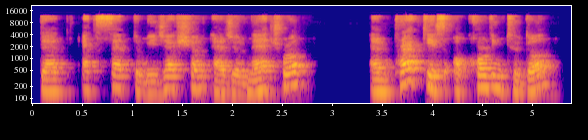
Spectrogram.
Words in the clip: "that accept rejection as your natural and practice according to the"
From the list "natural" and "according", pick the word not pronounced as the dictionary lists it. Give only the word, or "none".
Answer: none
